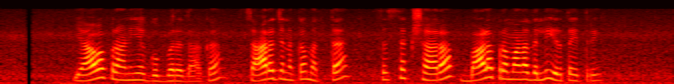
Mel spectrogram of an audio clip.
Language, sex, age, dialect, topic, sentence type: Kannada, female, 18-24, Dharwad Kannada, agriculture, question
